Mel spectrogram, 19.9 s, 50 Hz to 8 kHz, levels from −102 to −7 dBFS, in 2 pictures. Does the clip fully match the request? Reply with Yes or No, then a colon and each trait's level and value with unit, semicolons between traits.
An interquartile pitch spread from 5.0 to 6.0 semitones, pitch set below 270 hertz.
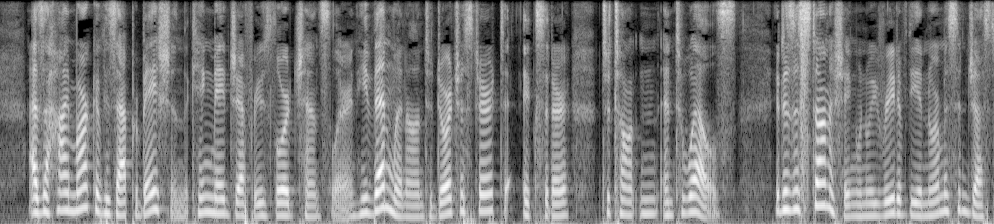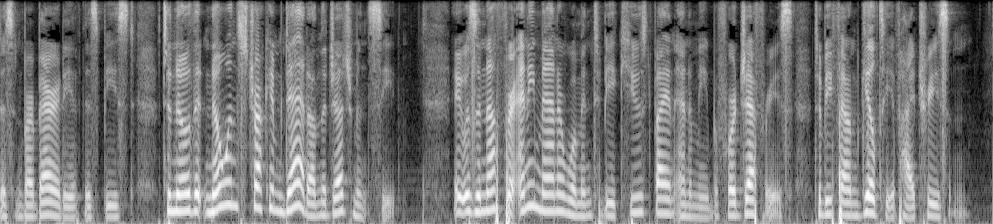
Yes: average, 5.3 semitones; high, 190 Hz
